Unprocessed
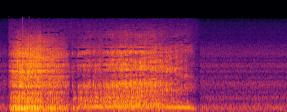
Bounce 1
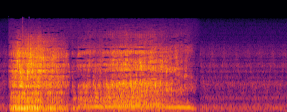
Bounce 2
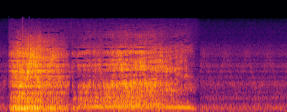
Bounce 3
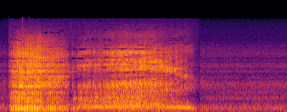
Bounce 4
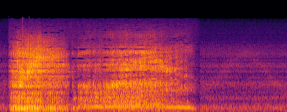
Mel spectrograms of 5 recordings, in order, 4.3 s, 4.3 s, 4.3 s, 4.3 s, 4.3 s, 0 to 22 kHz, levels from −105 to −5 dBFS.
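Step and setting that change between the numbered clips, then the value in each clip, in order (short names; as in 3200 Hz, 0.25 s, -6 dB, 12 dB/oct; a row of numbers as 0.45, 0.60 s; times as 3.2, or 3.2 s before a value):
LFO bell, rate: 5.5, 3.1, 0.27, 0.68 Hz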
